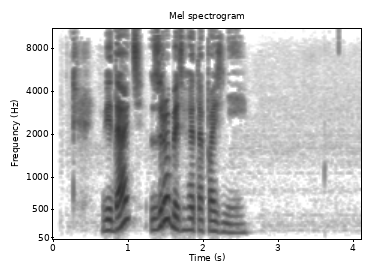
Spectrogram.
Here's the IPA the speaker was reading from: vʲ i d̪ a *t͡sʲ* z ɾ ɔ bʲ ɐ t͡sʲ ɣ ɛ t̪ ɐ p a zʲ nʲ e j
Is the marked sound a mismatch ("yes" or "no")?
no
